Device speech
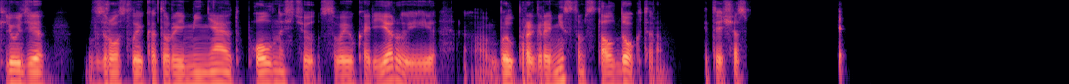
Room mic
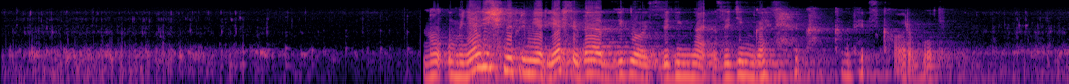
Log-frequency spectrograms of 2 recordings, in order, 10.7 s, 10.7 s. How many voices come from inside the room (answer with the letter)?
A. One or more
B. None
A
